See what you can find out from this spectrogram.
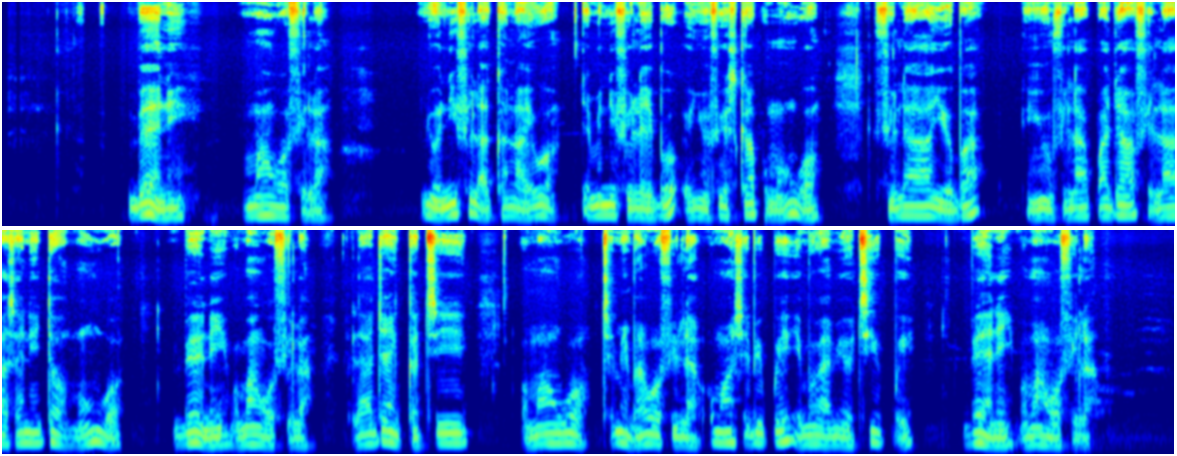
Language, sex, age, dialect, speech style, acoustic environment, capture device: Yoruba, male, 25-34, Nigeria - Ibadan, focused; relaxed, nature; silence, mobile / Linux / Chrome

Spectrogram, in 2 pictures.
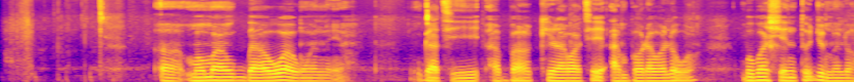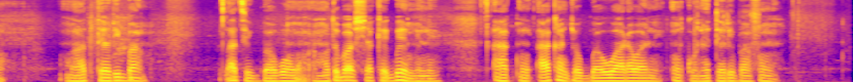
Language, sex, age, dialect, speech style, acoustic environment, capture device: Yoruba, male, 25-34, Nigeria - Ibadan, relaxed, silence, mobile / Linux / Chrome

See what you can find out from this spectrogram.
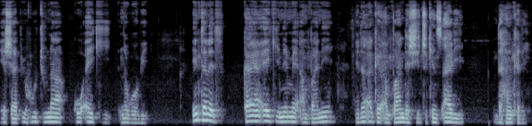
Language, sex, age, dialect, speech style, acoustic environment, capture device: Hausa, male, 45-54, Nigeria - Katsina, happy; excited; focused, people talking, mobile / Linux / Chrome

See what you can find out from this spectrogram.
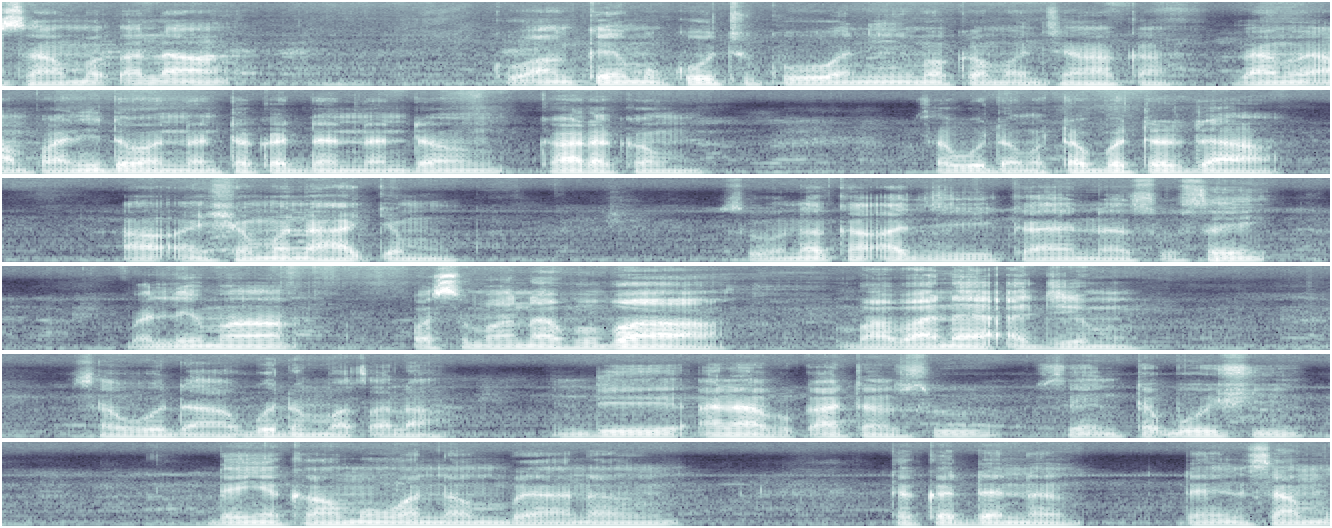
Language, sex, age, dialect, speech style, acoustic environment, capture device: Hausa, male, 25-34, Nigeria - Kano, happy; focused; relaxed, people talking; nature, desktop / Linux / Chrome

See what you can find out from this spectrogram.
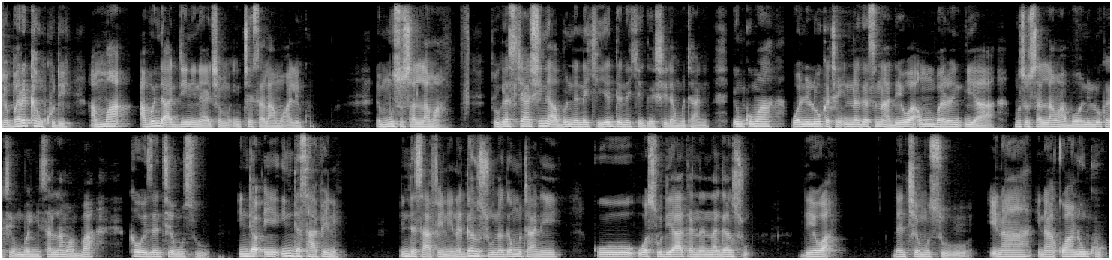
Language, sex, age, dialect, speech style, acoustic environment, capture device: Hausa, male, 18-24, Nigeria - Kano, anxious, nature, mobile / Linux / Chrome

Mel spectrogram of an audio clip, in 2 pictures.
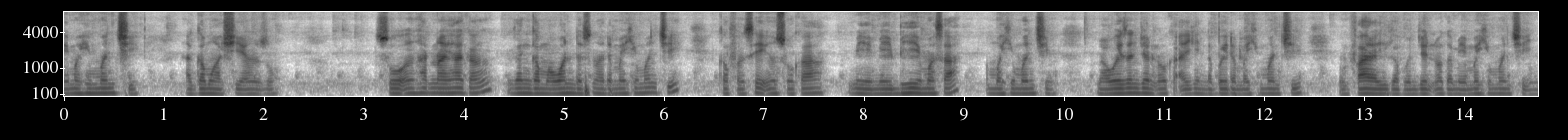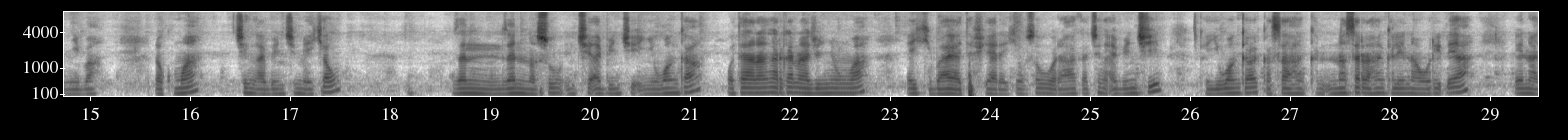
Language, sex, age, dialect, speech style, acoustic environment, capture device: Hausa, male, 18-24, Nigeria - Nigerian Standard, focused; relaxed, nature, mobile / Linux / Chrome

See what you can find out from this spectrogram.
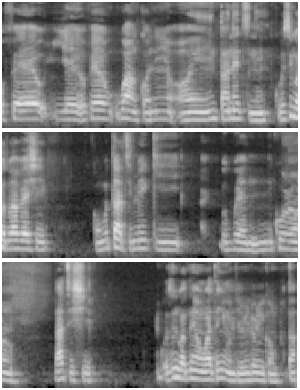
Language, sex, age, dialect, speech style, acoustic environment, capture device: Yoruba, male, 18-24, Nigeria - Ibadan, focused, silence, mobile / Linux / Chrome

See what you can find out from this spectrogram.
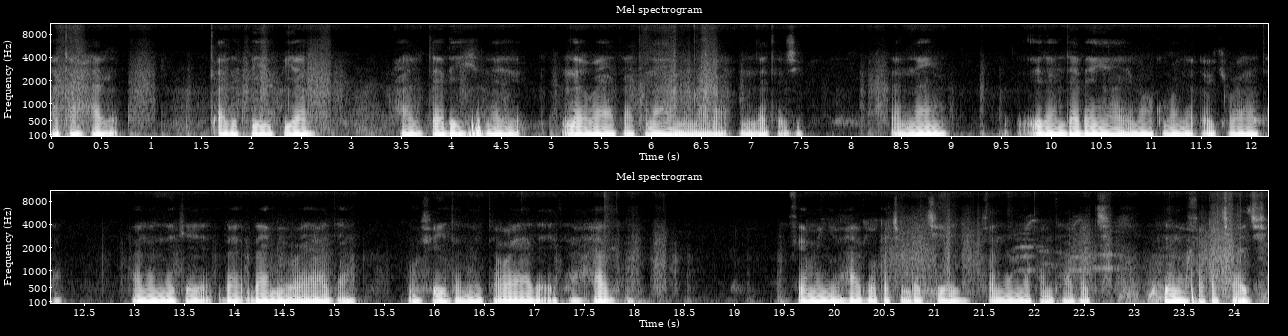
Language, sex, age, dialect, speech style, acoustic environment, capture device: Hausa, male, 18-24, Nigeria - Kano, relaxed; focused, nature; silence; appliances, mobile / Linux / Chrome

